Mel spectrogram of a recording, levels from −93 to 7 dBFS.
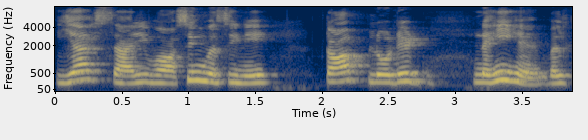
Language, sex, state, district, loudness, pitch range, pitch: Hindi, female, Bihar, Darbhanga, -20 LUFS, 210-255 Hz, 225 Hz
